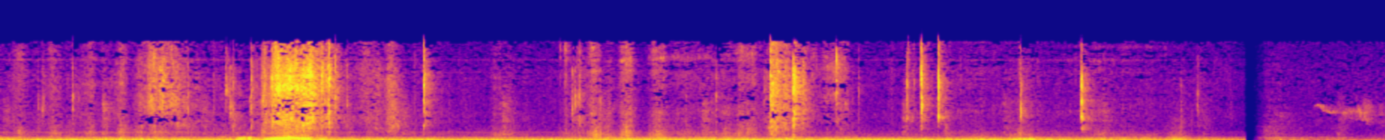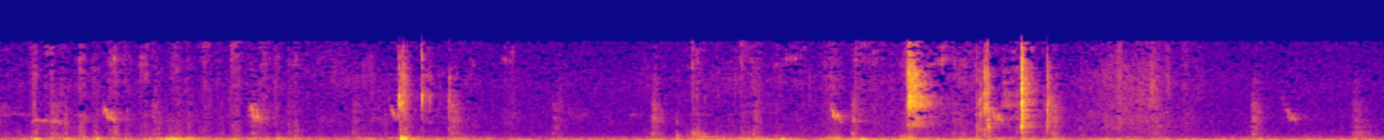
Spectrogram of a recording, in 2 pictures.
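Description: A knife cuts through soft cake and taps against a tray underneath.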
